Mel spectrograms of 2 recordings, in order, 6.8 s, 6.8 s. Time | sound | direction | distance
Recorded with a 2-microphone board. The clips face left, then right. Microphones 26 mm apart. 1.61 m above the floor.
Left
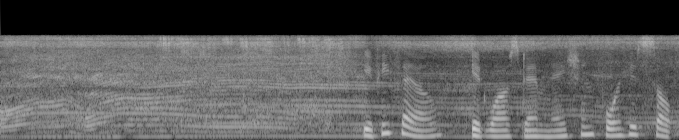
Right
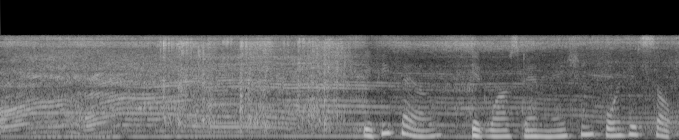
1.6 | footsteps | 55° right (ahead or behind) | 5 m
3.6 | a woman speaking | 35° left (ahead or behind) | 0.6 m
